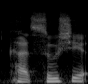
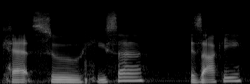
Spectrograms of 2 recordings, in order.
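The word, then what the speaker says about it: Katsuhisa Ezaki: So, Katsushi, I can't say his name, it's Katsuhisa Izaki, the CEO of Glico, wasn't just a businessman.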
